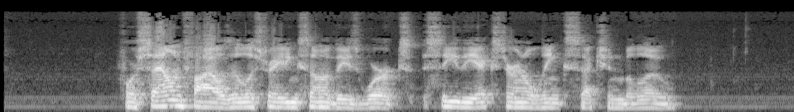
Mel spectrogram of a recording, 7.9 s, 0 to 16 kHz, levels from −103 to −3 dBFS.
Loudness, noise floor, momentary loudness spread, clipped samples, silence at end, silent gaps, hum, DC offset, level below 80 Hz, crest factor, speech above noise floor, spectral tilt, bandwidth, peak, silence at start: -14 LUFS; -51 dBFS; 9 LU; under 0.1%; 1.15 s; none; none; under 0.1%; -46 dBFS; 14 dB; 37 dB; -5.5 dB/octave; 11.5 kHz; 0 dBFS; 1.2 s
